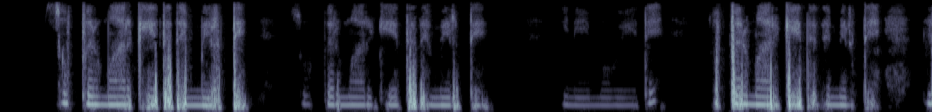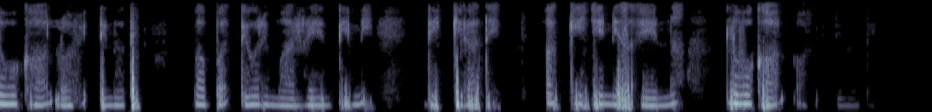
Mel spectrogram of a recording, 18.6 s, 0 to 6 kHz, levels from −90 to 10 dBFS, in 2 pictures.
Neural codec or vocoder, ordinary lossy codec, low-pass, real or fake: none; MP3, 48 kbps; 5.4 kHz; real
